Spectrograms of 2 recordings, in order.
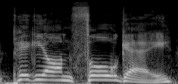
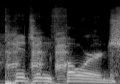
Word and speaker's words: Pigeon Forge: know the way to Piggy on Fulgay?" Pigeon Forge. So a British dude Piggy on Fulgay. pronouncing it like, what is that, French?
